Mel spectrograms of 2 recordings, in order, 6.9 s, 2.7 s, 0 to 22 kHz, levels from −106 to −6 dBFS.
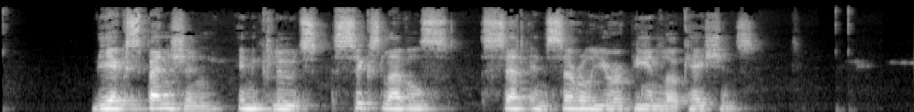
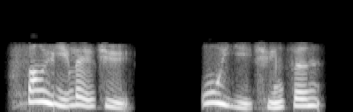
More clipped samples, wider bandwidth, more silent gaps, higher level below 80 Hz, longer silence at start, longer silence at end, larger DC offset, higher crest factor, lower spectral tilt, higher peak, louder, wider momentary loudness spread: neither; first, 16 kHz vs 4.5 kHz; second, none vs 1.02-1.51 s; first, -54 dBFS vs -62 dBFS; first, 0.7 s vs 0.2 s; first, 1.2 s vs 0.25 s; neither; about the same, 20 dB vs 16 dB; second, -4 dB/octave vs -11.5 dB/octave; about the same, -2 dBFS vs 0 dBFS; second, -19 LUFS vs -15 LUFS; about the same, 11 LU vs 9 LU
